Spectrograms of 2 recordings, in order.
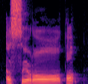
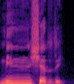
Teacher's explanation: The letter ra, heavy, as-sirata, light, min sharri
